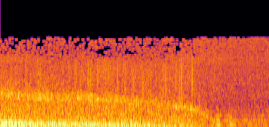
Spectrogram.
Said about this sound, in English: Hey, look, here comes a car now. Let's play detective.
